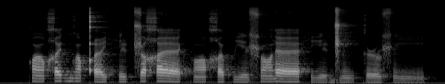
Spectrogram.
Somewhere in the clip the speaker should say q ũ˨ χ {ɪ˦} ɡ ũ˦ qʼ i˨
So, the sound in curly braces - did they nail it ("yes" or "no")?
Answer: yes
